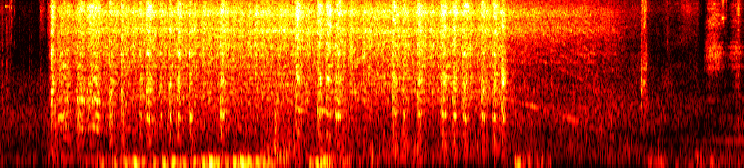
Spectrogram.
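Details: Toyota Celica after head gasket and timing belt job: starter spins the engine at an even two or three beats a second for about four seconds without catching; crank no start from incorrect ignition timing.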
